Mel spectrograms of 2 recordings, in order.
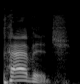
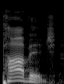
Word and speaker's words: Pavich: Your name is spelled P A V I C H. That's Pavage. You're supposed to say it Pavage. Pav is. Pavage.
